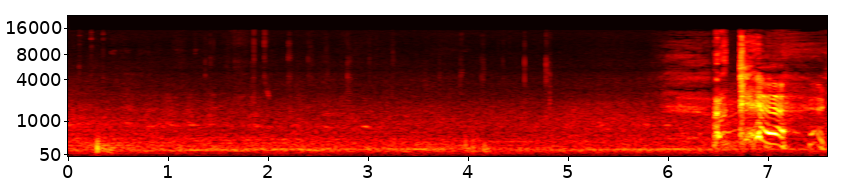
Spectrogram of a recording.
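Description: Quiet room noise, then near the end a sharp burst of breath and voice, a single sneeze.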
